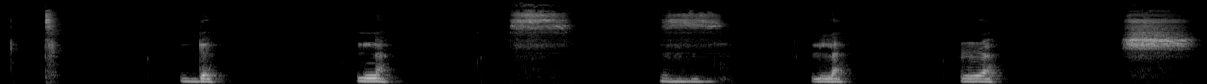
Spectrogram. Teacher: In the course of articulation, the tongue and the alveolar ridge are involved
